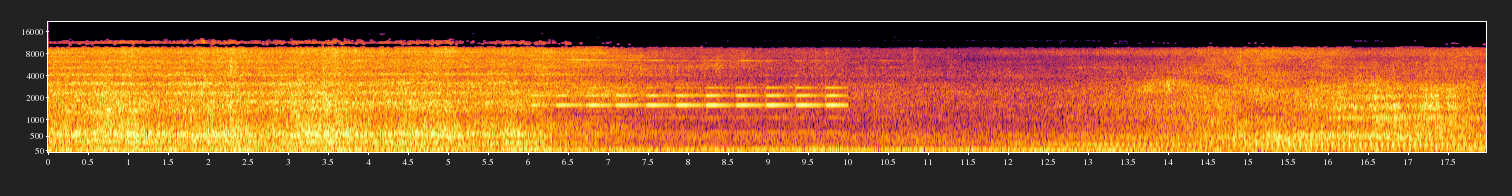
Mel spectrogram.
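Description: Freight train's container wagons rumbling past over a level crossing, the rumble dying away after about six seconds. A steady high tone then sounds for a few seconds and stops. Road vehicle engines are heard in the later seconds.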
